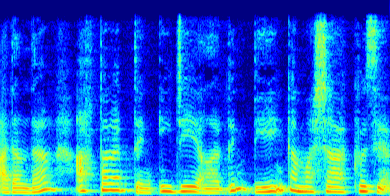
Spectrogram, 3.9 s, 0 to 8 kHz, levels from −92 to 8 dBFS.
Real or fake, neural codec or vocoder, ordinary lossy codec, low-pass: fake; codec, 16 kHz, 0.5 kbps, FunCodec, trained on LibriTTS, 25 frames a second; none; 7.2 kHz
